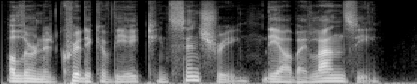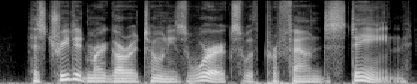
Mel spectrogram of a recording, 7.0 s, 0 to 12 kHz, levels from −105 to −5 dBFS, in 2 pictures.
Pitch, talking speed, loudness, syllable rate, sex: 115 Hz, 145 wpm, -23 LUFS, 5.1 syllables/s, male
